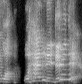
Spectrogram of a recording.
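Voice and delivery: high, laughing amazement; imitating a stunned, laughing guest; amazed laughing. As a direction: laugh in disbelief at the result. Guy amazed at the screen.

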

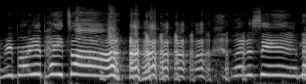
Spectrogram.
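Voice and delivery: loud, slow, laughing call through a window; mock friends calling. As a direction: call out loudly, half laughing, slowly.

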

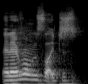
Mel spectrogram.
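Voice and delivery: ordinary talk

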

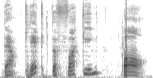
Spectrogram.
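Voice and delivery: exasperated yelling at the team; frustrated shout. Real, not acted. Frustrated rant about football.

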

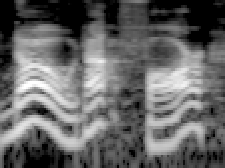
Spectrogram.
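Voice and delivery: loud, slow, insistent Southern correction; Southern accent. Retold or imitated. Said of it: "had a really thick Southern accent".

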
